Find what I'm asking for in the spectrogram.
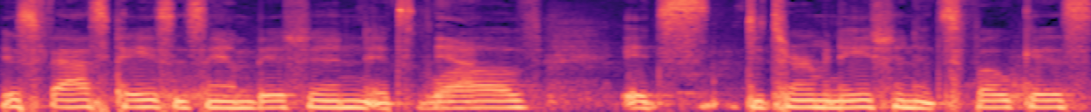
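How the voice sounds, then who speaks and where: Against noticeable background noise, a woman with an American accent speaks at a fairly slow pace in a very deep, low pitch, with very even loudness, ordinary pitch variation and hardly any pauses. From New York. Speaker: actor and filmmaker. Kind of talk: interview.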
